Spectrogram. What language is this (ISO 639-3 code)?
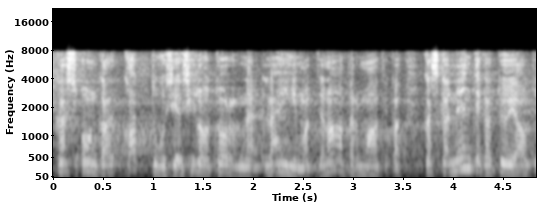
est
